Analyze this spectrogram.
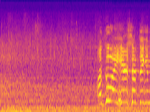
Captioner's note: distant whooshing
